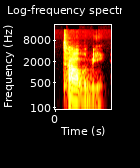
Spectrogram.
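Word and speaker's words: Ptolemy: walls of pamy right the p is silent why you even put it there but talmy the walls of tmy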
